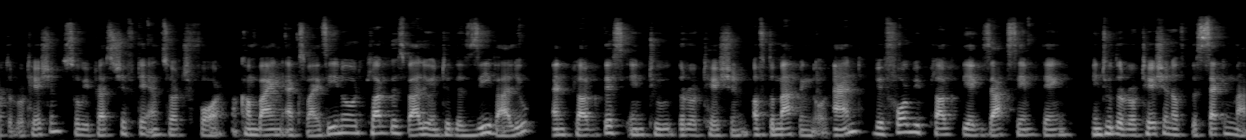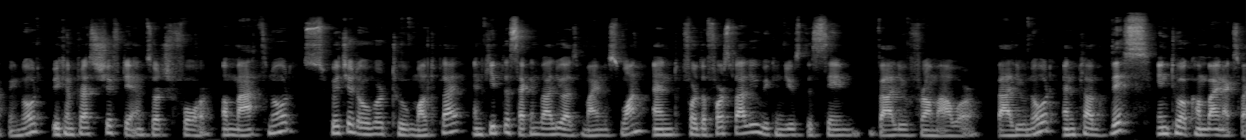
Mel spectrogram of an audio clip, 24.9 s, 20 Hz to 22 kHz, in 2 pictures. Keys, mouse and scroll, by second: 0.3 shift+middle click, 0.7 shift+a, 4.2-5.3 drag, 5.9-7.8 drag, 8.2 middle click, 10.6 click, 12.9 click, 13.2 shift+a, 15.4-16.8 drag, 15.4 middle click, 17.3-18.8 drag, 20.4-21.1 drag, 21.6 click, 22.4 click, 23.0 click.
